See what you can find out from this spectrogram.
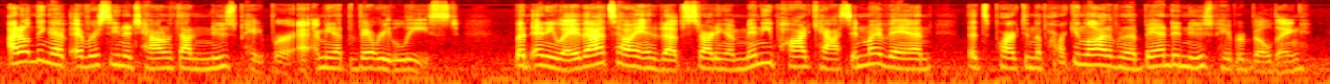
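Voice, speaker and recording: A woman's voice: mid-range voice, fast, fairly bright tone, slight background noise, close to an everyday voice. A woman playing a chatty, curious true-crime podcaster in a radio play, telling her story informally. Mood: chatty, intrigued.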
